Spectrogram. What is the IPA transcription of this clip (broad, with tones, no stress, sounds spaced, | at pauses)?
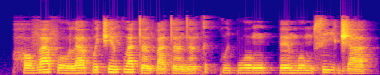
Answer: h ɔ˨ v a˦ f oː˨ l a˧ p ə˦ t͡ʃ ɛ̃˦ kʷ a˦ t ã˨ k͡p a˧ t ã˧ d ã˦ k | kʷ iː˨ p w o˧ ŋ | ɛ̃˨ m oː˨ m s iː˦˨ d͡ʒ a˨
